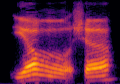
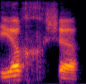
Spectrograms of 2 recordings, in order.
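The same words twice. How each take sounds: First: يغشى with voiced, flowing gh; true ghayn. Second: Slow يخشى with voiceless scraped kh; ghayn as khaa. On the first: Teacher giving correct recitation, يغشى with voiced ghayn. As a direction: keep the gh of يغشى voiced before sh. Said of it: "يبدل الغين خاء". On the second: Teacher showing a mistake, يخشى with kh for ghayn. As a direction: devoice the gh into kh, making يخشى. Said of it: "تصبح يخشى". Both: Shown as a demonstration.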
